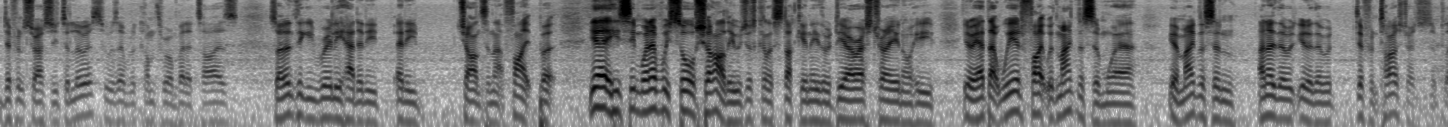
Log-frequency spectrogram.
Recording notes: on location at the Miami Grand Prix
